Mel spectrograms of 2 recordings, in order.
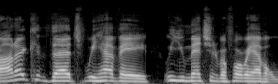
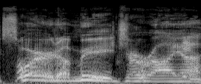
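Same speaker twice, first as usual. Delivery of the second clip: gruff, growling voice; 2 semitones lower than usual.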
